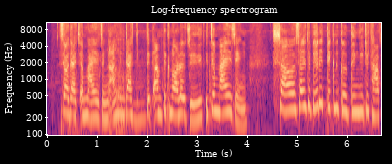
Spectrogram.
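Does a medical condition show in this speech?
Yes: deafness with cochlear implants, severe; 97% hearing loss, hearing aids at age 2 raised hearing to 40%, now bilateral cochlear implants; hearing about 80% with bilateral cochlear implants, lip reads, relies on body language, hears music better; learned early to speak like hearing person, mother Bonita drew out language, not natural.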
